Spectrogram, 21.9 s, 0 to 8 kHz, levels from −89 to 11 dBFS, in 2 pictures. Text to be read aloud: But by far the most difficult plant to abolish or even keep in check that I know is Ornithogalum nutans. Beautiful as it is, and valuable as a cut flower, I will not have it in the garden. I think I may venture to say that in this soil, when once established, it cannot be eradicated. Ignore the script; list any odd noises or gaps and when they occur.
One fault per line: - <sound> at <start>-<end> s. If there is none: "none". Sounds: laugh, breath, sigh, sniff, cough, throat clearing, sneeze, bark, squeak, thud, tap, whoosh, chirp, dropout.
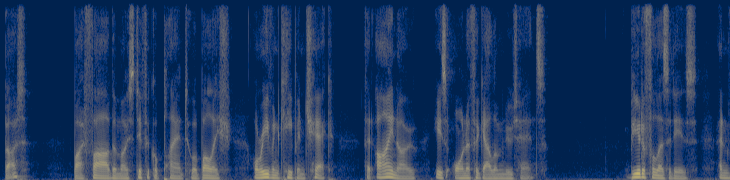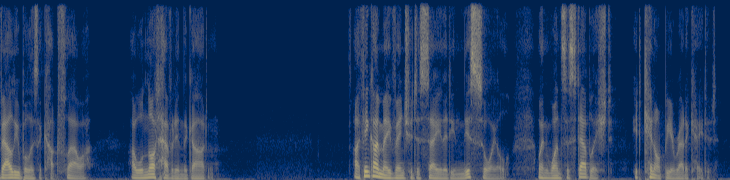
none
